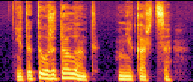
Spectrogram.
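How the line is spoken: Soft speech. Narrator (Russian): мягко произнес Саша

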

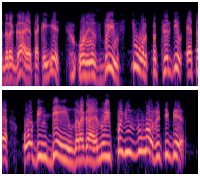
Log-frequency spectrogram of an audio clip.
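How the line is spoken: Gurgling. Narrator (Russian): Донесся очередной взрыв хохота, сквозь который миссис Диллингтон Блик пробулькала что-то вроде

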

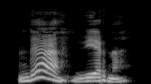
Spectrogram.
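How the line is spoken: Sorrowful sigh. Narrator (Russian): сокрушенно вздохнул

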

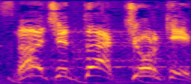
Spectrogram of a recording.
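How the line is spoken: Shout. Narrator (Russian): крикнул он

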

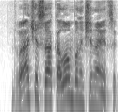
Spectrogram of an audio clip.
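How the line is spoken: Driver shouting. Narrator (Russian): крикнул кто-то из водителей

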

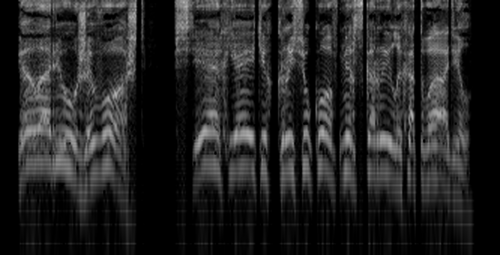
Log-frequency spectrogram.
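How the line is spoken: Rattling, hoarse voice nearby. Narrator (Russian): Раздается голос из пещеры буквально в шаге от входа в это помещение, дребезжащий и хриплый

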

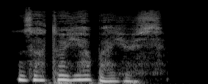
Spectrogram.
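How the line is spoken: Barely audible. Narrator (Russian): чуть слышно проговорила

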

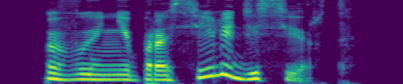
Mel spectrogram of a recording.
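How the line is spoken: Offended, angry young man. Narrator (Russian): обиделся парень и сердито добавил

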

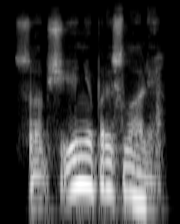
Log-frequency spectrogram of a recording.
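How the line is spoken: Flat mutter. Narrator (Russian): буркнул Леня безэмоционально

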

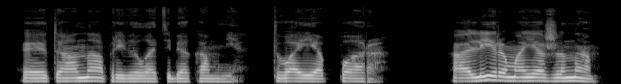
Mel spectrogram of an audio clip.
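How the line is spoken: Through gritted teeth. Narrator (Russian): процедил Вардер

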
